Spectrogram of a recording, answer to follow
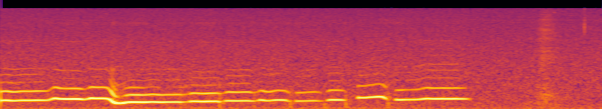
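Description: A young woman humming a tune with her mouth closed, in held notes that step up and down, with a sharp downward slide about a second in; the humming stops about three-quarters of the way through.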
